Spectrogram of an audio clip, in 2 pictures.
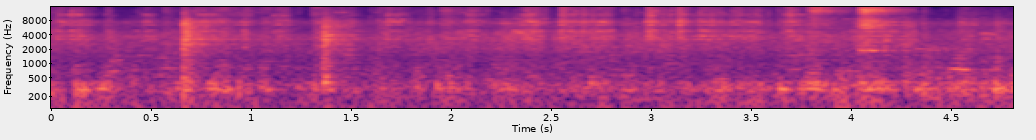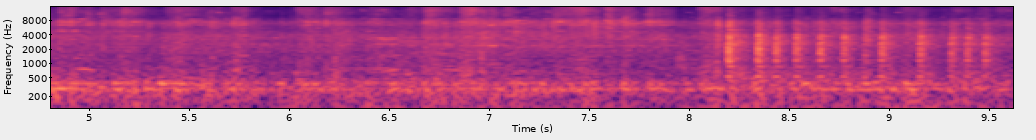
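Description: Passenger express train running on a curve, heard from an open coach doorway: a steady rumble of the coaches, with wheels clicking over the rail joints. Near the end comes a quick run of clacks.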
